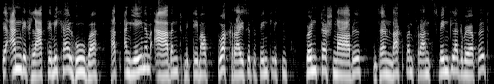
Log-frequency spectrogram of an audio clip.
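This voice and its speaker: A harsh old-time judge interrogates in a loud, cutting tone, sneering at every answer. A man reading a story aloud gives him this voice, pitched a little high and pressed hard. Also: steady tone, a little slow. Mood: interrogating. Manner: cold, threatening, mocking. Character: stern, scornful male village judge.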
